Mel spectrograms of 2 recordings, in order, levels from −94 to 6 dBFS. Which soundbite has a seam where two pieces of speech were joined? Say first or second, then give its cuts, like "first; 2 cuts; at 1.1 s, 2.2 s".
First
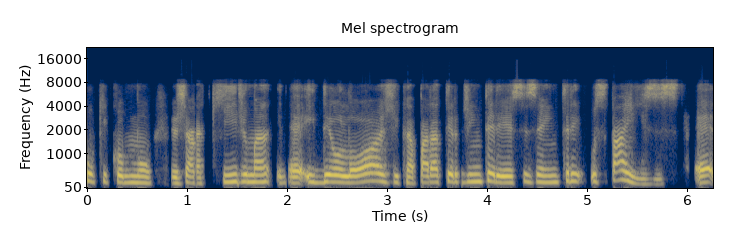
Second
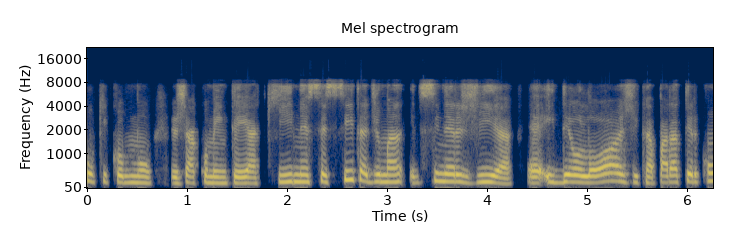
first; 4 cuts; at 1.1 s, 1.5 s, 2.0 s, 3.7 s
